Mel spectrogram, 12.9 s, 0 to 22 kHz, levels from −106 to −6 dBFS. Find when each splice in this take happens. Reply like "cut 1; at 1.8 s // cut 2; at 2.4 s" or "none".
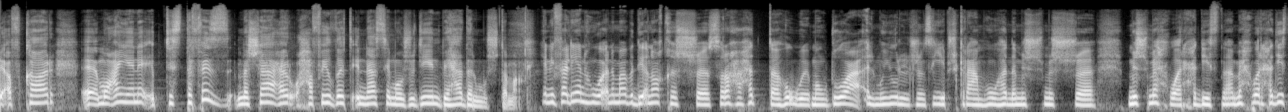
none

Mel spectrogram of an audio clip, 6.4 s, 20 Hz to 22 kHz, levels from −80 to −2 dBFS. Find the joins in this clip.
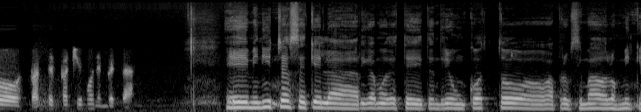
cut 1; at 1.0 s // cut 2; at 3.1 s // cut 3; at 3.6 s // cut 4; at 4.3 s

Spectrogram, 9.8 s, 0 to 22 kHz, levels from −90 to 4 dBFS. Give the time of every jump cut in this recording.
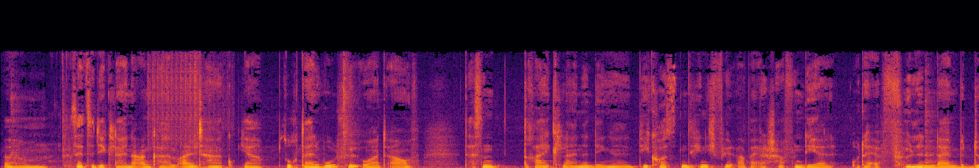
cut 1; at 2.3 s // cut 2; at 4.6 s // cut 3; at 8.4 s

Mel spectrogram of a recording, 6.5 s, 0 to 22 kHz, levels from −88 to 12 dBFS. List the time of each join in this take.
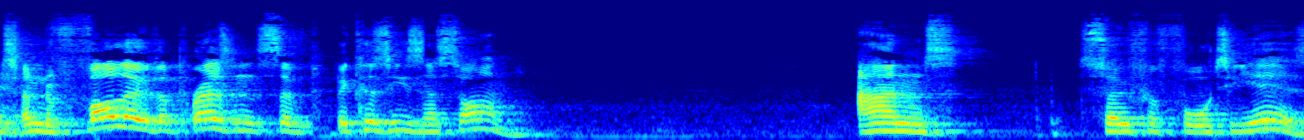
cut 1; at 1.6 s // cut 2; at 2.1 s

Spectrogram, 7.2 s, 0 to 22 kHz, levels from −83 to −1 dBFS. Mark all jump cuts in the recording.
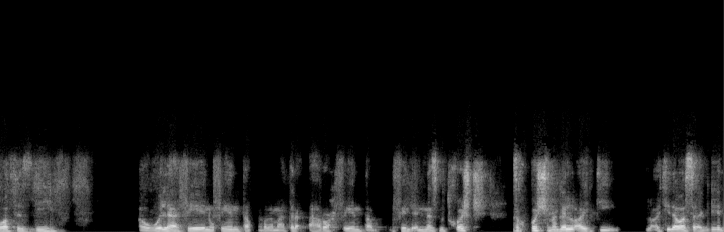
cut 1; at 2.1 s // cut 2; at 3.9 s // cut 3; at 5.1 s

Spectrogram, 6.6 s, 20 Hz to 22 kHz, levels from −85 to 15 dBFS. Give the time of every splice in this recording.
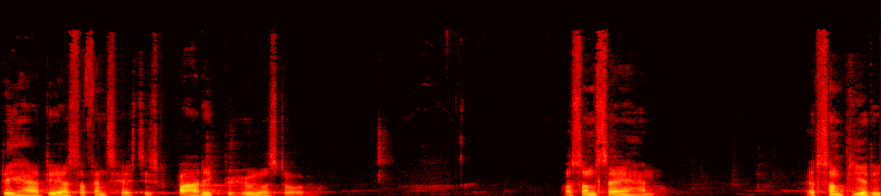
none

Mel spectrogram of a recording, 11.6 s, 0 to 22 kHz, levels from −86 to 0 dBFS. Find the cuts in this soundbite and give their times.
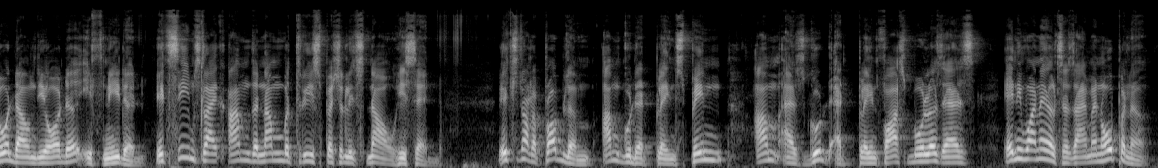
cut 1; at 1.5 s

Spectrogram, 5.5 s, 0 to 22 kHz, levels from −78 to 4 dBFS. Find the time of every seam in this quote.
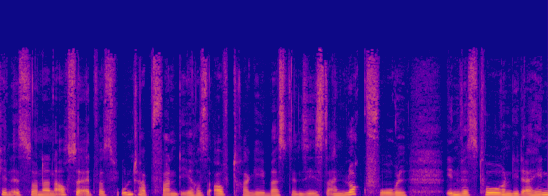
cut 1; at 1.2 s // cut 2; at 4.5 s

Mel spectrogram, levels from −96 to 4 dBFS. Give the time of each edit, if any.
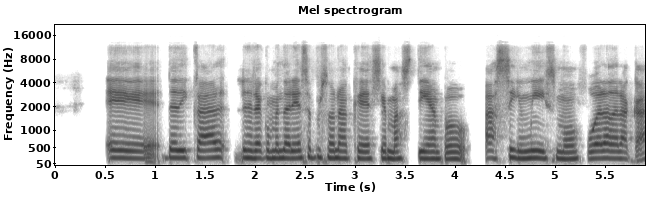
cut 1; at 3.2 s

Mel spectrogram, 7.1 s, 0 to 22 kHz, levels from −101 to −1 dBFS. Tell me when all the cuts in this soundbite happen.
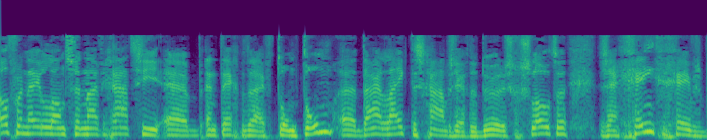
cut 1; at 4.5 s

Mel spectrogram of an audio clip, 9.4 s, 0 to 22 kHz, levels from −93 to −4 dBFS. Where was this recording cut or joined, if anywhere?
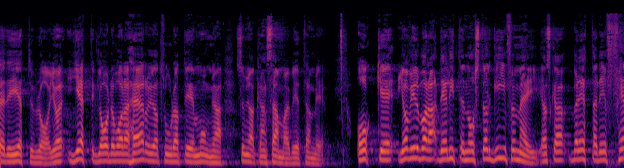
cut 1; at 5.2 s

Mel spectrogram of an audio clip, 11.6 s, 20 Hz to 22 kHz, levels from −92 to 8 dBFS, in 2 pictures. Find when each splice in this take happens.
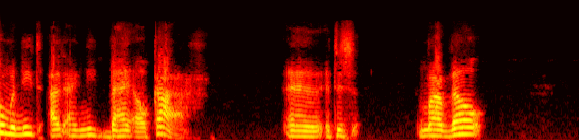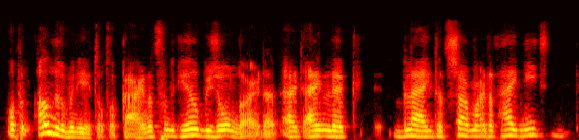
none

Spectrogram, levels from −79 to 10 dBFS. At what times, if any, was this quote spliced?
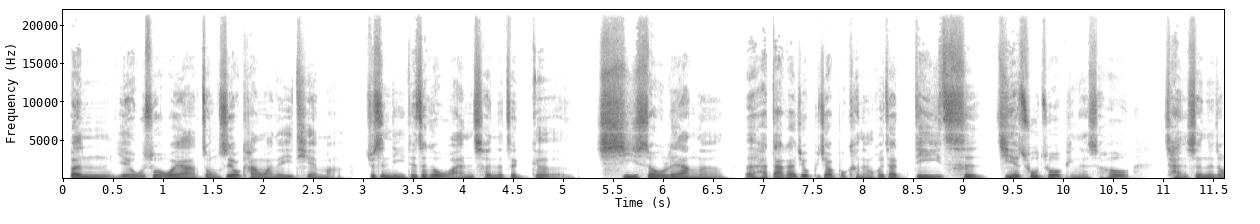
cut 1; at 2.9 s // cut 2; at 5.3 s // cut 3; at 6.7 s // cut 4; at 8.4 s // cut 5; at 9.3 s

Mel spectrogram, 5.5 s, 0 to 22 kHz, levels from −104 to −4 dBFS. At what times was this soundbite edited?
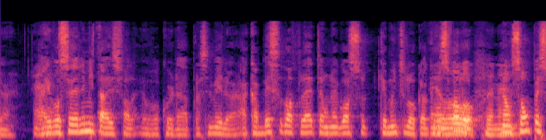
none

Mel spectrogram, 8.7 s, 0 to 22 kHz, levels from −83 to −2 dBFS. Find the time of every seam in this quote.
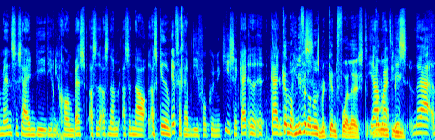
cut 1; at 1.1 s // cut 2; at 1.7 s // cut 3; at 2.9 s // cut 4; at 3.4 s // cut 5; at 5.0 s // cut 6; at 5.6 s // cut 7; at 6.4 s // cut 8; at 7.8 s

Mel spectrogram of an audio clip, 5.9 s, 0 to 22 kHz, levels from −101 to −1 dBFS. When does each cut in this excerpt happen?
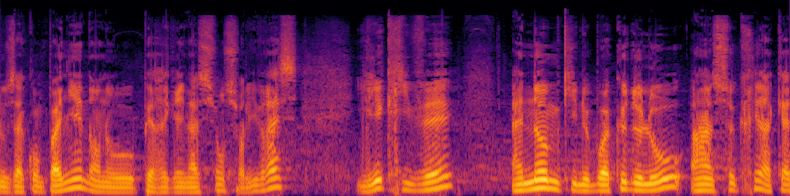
none

